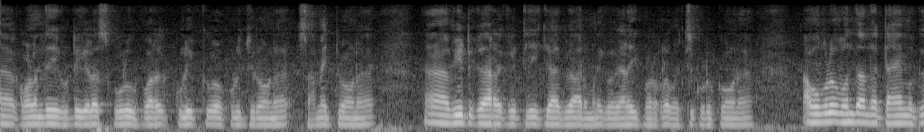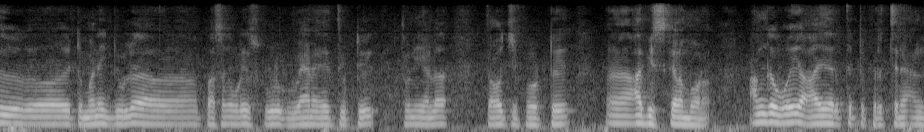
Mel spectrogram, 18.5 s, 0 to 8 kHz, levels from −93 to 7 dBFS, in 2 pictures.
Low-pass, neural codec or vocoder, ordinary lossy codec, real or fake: 7.2 kHz; codec, 44.1 kHz, 7.8 kbps, DAC; none; fake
